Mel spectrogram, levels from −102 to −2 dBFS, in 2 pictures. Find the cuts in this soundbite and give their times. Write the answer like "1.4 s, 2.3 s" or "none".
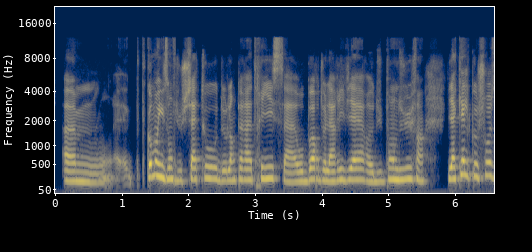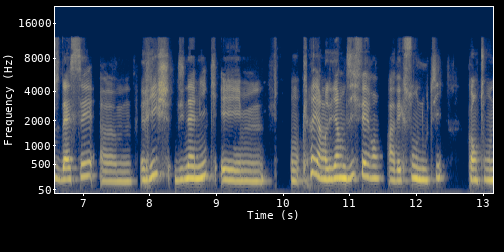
1.8 s, 7.8 s, 10.3 s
